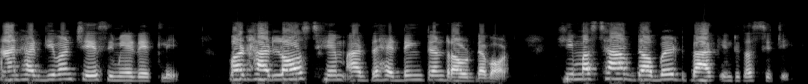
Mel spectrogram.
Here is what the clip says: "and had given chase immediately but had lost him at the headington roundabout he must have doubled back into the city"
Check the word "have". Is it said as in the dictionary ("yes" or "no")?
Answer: yes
